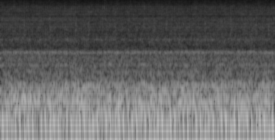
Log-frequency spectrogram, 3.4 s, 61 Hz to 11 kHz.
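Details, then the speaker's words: 1991 Mercury Cougar after BlueDevil head gasket sealer treatment: uneven lumpy idle with irregular low thump about three per second, misfiring on one or more cylinders; head gasket possibly too far gone, unconfirmed. "if it's running better because obviously she's got a misfire or two or three it's hard to say this could be a head gasket that is so far gone that blue devil can't fix it"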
